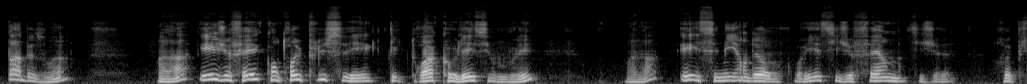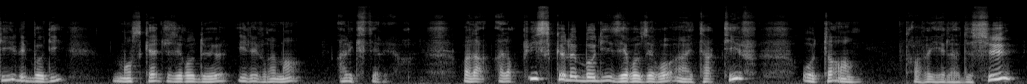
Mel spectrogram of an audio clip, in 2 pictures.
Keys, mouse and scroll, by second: 0.7 click, 5.8 ctrl+v, 7.7 click, 8.9 click, 13.0 click, 13.7 click.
